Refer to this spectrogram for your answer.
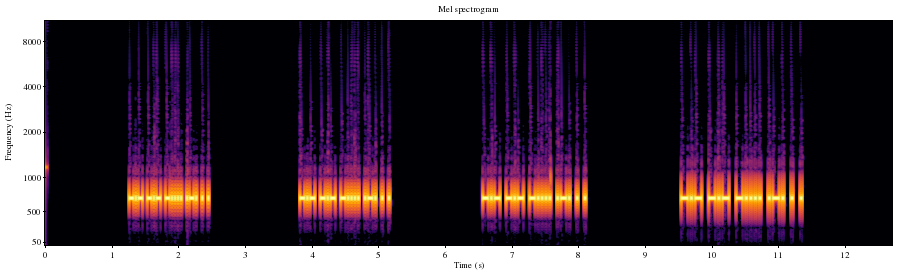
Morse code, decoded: KK6REE KK6REE KK6REE KK6REE

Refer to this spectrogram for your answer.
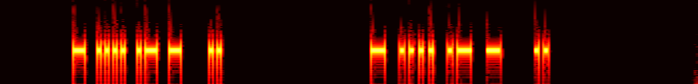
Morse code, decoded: THAT I THAT I

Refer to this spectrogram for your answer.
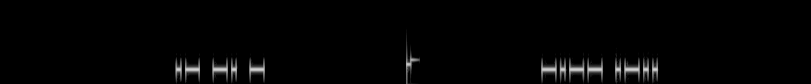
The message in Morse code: ANT YL

